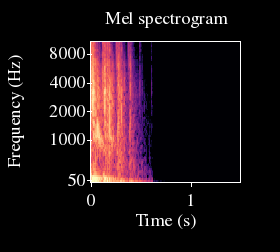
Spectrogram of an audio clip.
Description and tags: A cartoony twang made from a hot XY recording of a rubberband with some distortion and delay.
rubberband, twang, cartoony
